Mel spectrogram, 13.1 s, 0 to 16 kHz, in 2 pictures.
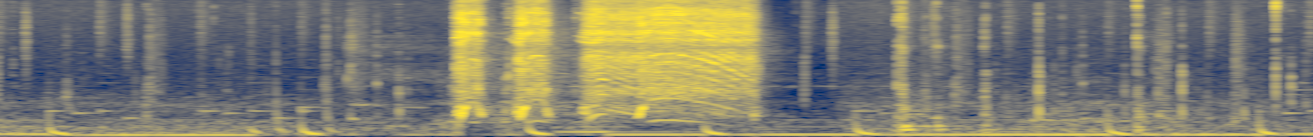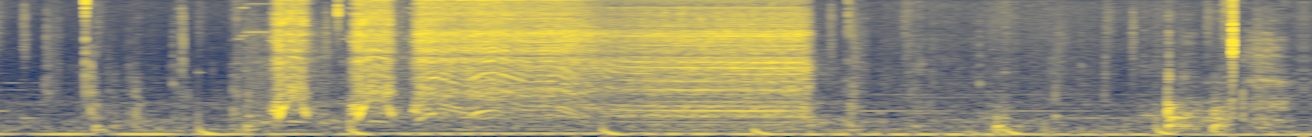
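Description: A power screwdriver drives screws into the casing of a J+J J4CS multi-voltage electric actuator, producing a couple of loud, close whirring bursts with clicks and handling noise between them.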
